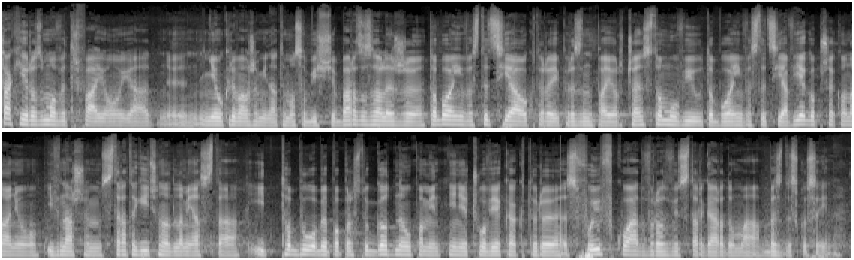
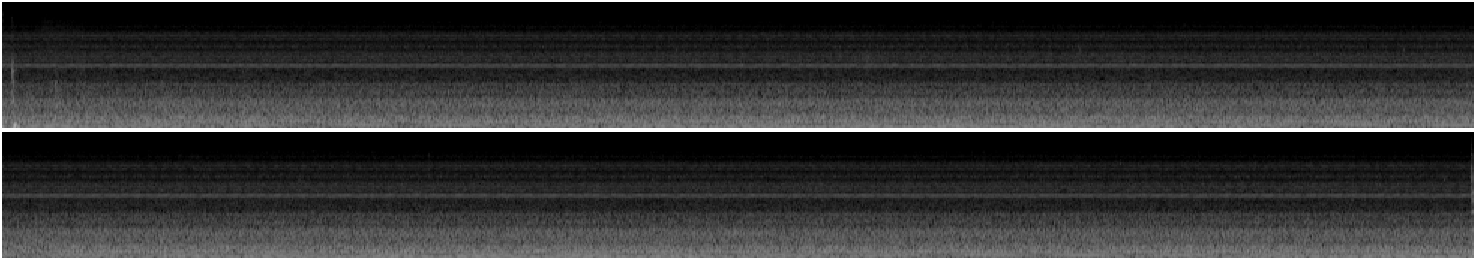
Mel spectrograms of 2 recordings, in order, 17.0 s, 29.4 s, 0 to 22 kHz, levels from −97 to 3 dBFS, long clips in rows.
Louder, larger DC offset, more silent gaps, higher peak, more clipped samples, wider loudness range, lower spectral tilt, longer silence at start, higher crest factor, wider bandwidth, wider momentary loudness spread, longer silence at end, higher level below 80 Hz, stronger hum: first, -17 LUFS vs -49 LUFS; neither; neither; first, 0 dBFS vs -24 dBFS; neither; about the same, 2 LU vs 1 LU; second, -5 dB/octave vs -6.5 dB/octave; about the same, 0 s vs 0 s; second, 16 dB vs 24 dB; about the same, 19 kHz vs over 20 kHz; first, 6 LU vs 1 LU; about the same, 0.05 s vs 0 s; first, -38 dBFS vs -56 dBFS; neither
